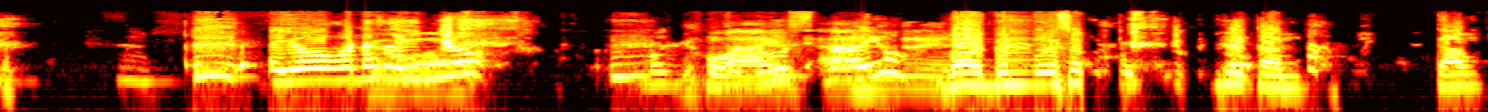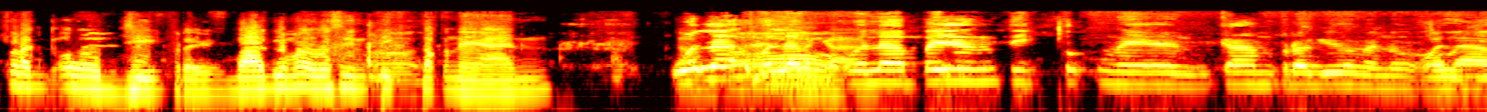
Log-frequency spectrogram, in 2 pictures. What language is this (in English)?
Filipino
